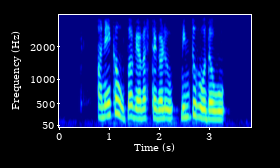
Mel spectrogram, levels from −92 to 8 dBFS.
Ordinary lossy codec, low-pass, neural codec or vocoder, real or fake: none; 3.6 kHz; none; real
